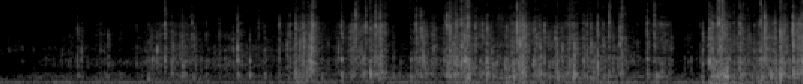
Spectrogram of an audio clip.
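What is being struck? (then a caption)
Plastic mailer bag. Black claw tips tap and scratch the paper label on a grey plastic mailer bag while gloved hands turn and crinkle the bag. Quiet, irregular, bright crinkling and scratching rises and falls in clusters over a faint steady low hum.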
